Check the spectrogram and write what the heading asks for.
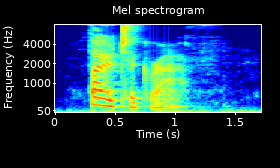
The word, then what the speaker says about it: photograph: Photograph. Here we have a word with 3 syllables, and the first one is stressed. Photograph. So we have the apostrophe right at the start of the word, and that means the first syllable has primary stress.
